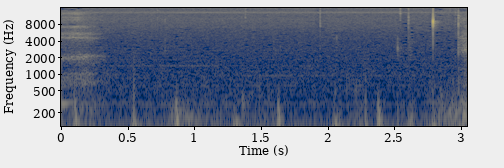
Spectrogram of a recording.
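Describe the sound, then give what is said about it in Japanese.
A heartbeat recorded for binaural ASMR: a steady run of soft, deep, muffled thumps at a calm, even pace, with no talking over it. “どう？ドキドキ聞こえるかな？”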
